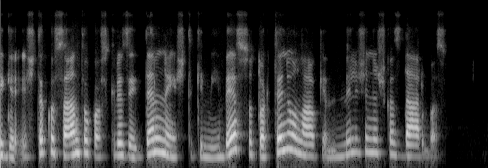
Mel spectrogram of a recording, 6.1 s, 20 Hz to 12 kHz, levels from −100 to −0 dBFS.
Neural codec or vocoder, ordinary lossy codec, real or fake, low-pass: none; Opus, 16 kbps; real; 7.2 kHz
